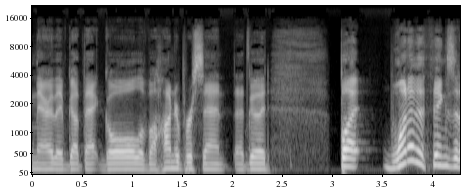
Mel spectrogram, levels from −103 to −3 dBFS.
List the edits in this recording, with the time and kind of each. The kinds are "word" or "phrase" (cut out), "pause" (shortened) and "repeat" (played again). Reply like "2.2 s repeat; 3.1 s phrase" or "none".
1.1 s word; 2.1 s word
